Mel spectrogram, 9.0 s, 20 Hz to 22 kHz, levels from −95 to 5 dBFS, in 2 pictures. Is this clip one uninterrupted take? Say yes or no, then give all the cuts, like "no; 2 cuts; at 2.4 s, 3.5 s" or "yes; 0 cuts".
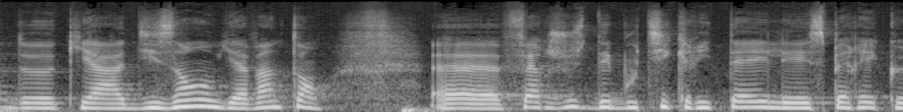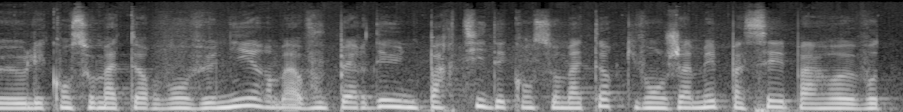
yes; 0 cuts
